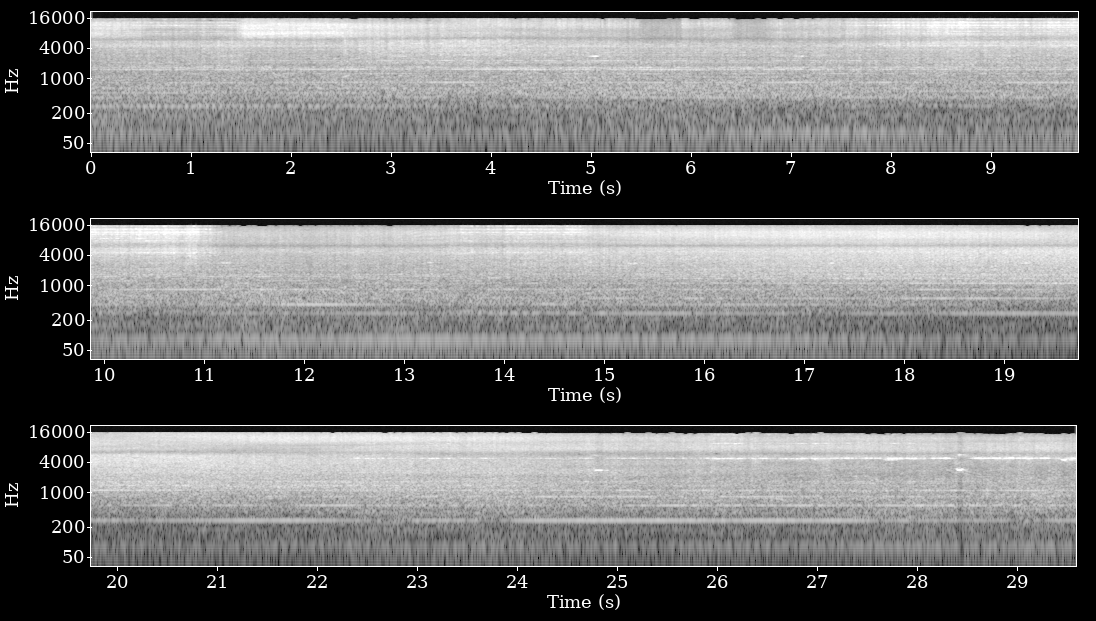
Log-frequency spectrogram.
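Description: Florida East Coast Railway train on the move: a loud, steady rail rumble with squealing wheel tones that come and go for a few seconds at a time.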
